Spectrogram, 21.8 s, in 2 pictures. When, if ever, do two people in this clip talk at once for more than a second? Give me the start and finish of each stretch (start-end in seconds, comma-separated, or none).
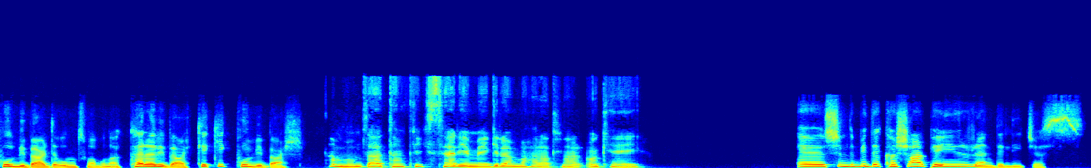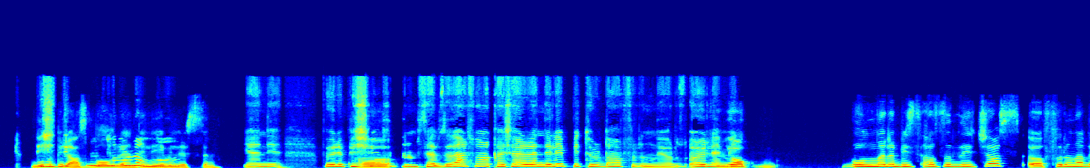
11.2-12.8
